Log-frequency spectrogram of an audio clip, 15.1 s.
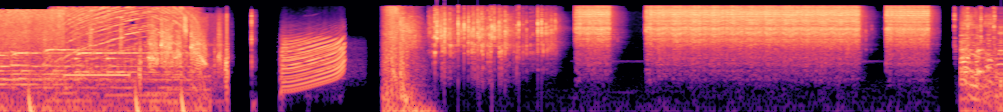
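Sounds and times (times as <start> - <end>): spray can rattling: 6.5 - 14.2
spray can hissing: 6.7 - 14.2.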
